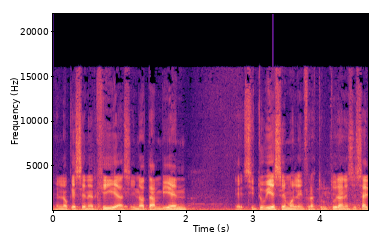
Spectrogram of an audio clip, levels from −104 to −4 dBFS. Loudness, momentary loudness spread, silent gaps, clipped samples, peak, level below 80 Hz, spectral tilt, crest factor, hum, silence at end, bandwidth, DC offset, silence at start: -18 LUFS; 11 LU; none; under 0.1%; 0 dBFS; -42 dBFS; -4.5 dB/octave; 18 dB; none; 0 s; 16.5 kHz; under 0.1%; 0 s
